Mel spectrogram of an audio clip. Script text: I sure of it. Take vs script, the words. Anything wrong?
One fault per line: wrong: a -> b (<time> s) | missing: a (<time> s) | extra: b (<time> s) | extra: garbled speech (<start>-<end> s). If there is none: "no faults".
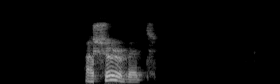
no faults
